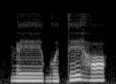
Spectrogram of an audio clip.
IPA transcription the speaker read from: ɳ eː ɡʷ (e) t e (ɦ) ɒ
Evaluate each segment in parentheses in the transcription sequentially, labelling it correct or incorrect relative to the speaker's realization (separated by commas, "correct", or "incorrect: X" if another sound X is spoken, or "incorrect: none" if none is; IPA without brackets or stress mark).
correct, correct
